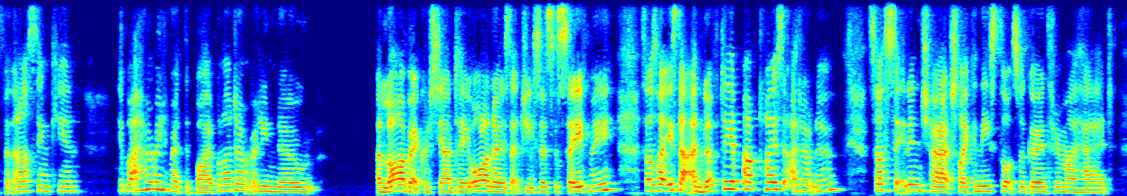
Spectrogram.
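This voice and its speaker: British female podcast guest, rapid informal delivery, personal storytelling. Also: mid-range voice, a bit bright. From United Kingdom. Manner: informal, frequent "like", acts out her own thoughts. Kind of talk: personal testimony in casual conversation.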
